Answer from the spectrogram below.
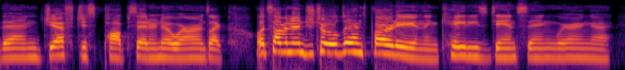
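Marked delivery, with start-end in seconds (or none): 2.5-4.1 excited. Retold or imitated. Jeff bursts in suggesting party.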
